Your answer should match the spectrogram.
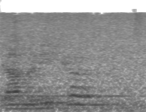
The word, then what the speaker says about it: Dominica: and now she lives on the island of Dominica in the Caribbean did I say it correctly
